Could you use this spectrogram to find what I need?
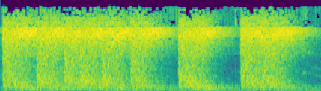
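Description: Gunfire aimed at a barn with ammunition stored inside, a loud continuous roar of noise broken by two sharp bursts near the end, with no talk.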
